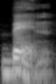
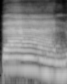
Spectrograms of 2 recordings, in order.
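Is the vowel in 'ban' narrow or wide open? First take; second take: narrow; wide open. First: The vowel is narrow, with the mouth less open. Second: The vowel is wide, with the mouth opened wide. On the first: The speaker calls it wrong. "जब लोग इसका उच्चारण करते हैं, specially अपने state में राजस्थान में" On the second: The speaker calls it right. "मुंह फाड़ के"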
